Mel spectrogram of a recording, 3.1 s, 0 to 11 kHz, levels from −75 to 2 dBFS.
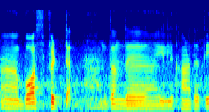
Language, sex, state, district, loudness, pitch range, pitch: Kannada, male, Karnataka, Belgaum, -21 LUFS, 115-130 Hz, 120 Hz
